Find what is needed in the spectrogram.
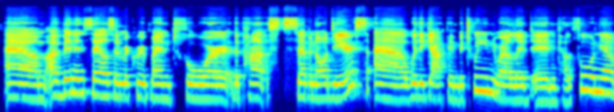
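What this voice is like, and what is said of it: Mixed accent, sometimes sounds Irish. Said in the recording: “hence the mixed accent. Sometimes my team thinks I am Irish.”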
